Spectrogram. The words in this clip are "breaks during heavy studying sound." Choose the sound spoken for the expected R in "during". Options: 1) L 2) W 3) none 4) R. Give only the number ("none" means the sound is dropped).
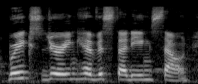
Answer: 4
